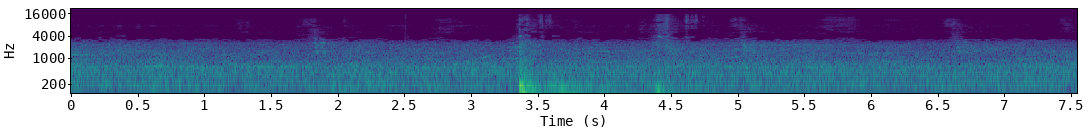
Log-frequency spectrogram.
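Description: A large crowd murmurs in a big echoing hall.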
